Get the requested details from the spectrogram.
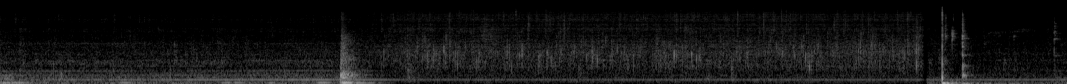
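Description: A metal spoon clinks against the side of a pot.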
